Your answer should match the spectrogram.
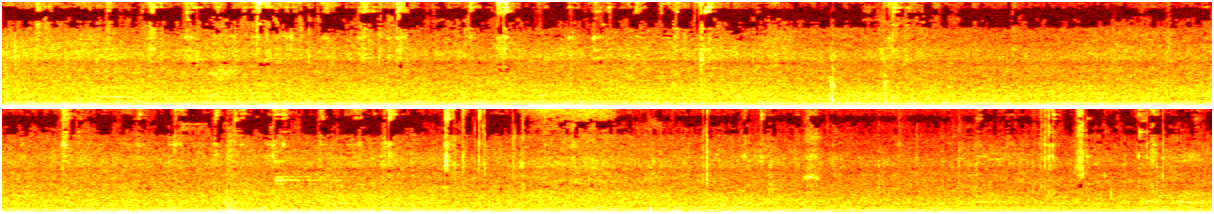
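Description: Steady low rumble of road traffic in the open air, with wind buffeting the phone's microphone.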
